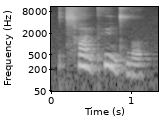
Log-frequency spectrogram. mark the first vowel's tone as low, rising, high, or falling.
falling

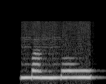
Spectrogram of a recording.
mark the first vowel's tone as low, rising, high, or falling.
high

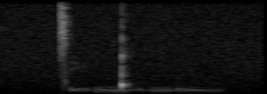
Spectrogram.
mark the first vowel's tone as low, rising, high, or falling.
high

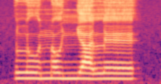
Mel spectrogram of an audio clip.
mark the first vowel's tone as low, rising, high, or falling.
low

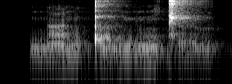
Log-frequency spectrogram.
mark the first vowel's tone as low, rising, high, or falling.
rising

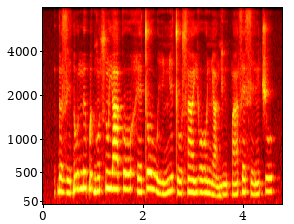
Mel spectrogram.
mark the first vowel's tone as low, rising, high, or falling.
low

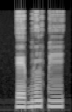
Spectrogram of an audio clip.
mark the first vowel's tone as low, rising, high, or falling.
low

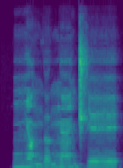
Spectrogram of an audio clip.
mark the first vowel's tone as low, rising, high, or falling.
falling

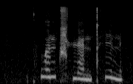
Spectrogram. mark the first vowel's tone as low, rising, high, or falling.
high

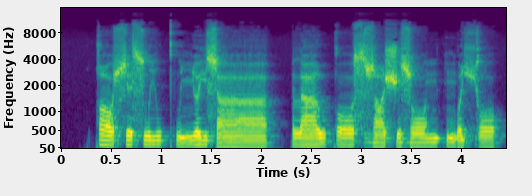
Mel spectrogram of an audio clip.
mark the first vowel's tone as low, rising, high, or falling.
falling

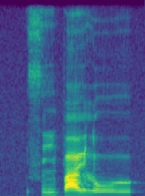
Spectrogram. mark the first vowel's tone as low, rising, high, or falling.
high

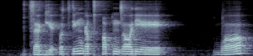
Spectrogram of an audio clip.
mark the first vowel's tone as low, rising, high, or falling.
low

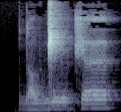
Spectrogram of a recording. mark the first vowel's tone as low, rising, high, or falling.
low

